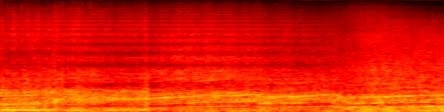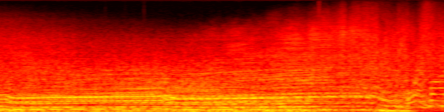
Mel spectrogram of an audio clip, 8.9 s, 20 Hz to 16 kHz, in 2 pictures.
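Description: NHRA pro stock drag race cars make a run at the 2006 Torco Racing Fuels Nationals, a loud, sustained engine roar with layered rising and falling tones that surge and shift throughout.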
